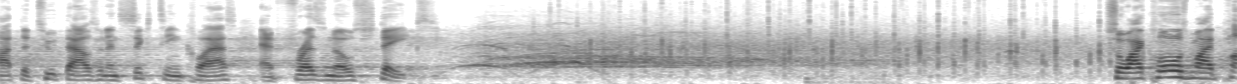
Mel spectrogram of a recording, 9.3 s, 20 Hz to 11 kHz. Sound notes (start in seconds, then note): 3.8 applause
